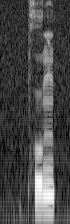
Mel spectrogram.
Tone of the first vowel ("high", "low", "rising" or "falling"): high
